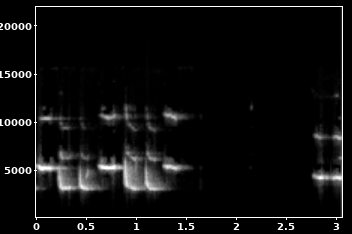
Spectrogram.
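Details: A tit sings on a goldfinch training recording: a run of high, downslurred whistled notes falling in pitch, repeated several times, then a pause before a brief fainter phrase.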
